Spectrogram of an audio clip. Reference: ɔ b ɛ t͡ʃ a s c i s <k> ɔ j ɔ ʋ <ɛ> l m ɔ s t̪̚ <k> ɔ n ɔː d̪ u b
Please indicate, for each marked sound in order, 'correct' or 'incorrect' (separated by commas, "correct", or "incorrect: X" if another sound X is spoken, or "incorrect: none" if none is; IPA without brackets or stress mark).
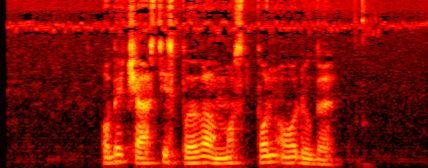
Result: incorrect: p, incorrect: a, incorrect: p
